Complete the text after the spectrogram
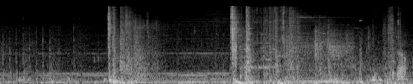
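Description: A metal door creaks open.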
